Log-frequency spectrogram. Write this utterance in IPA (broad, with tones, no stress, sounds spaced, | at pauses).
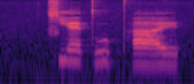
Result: t͡ɕ j ɛ˥˨ t̪ u˥˨ pʰ a˦ ɪ̯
